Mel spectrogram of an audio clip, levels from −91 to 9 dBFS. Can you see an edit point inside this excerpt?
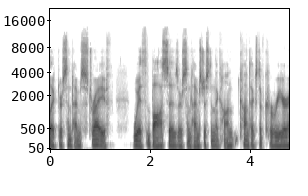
no; 0 cuts

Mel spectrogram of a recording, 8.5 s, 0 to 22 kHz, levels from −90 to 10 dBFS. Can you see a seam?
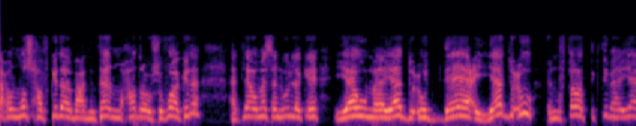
no; 0 cuts

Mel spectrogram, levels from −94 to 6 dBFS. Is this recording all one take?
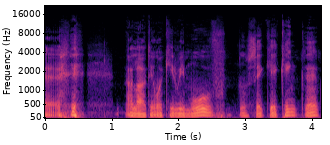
no; 1 cut; at 1.0 s

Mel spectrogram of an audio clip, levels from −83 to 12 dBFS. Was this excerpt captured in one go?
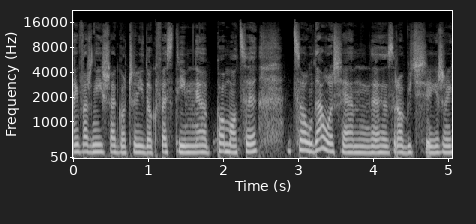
yes; 0 cuts

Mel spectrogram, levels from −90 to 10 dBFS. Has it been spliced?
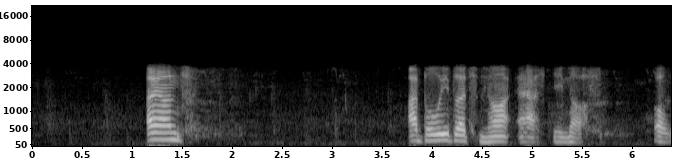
yes; 1 cut; at 5.1 s

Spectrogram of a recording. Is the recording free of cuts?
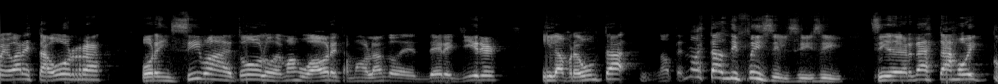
yes; 0 cuts

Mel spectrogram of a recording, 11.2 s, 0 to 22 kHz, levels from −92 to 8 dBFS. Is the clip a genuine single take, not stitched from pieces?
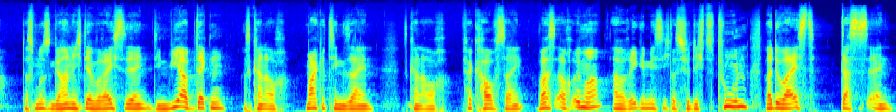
no; 1 cut; at 8.4 s

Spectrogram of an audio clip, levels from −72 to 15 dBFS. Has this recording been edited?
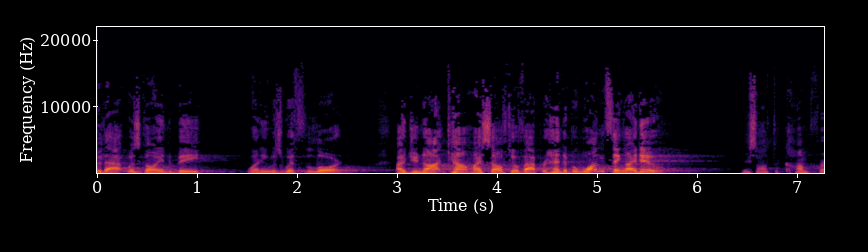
no; 0 cuts

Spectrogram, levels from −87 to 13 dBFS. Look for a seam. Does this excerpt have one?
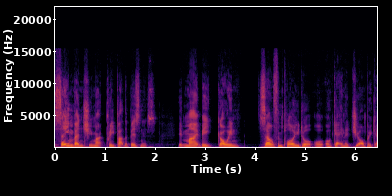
no; 0 cuts

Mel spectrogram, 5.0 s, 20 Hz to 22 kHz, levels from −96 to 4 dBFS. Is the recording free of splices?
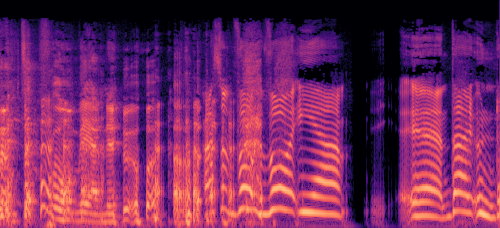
yes; 0 cuts

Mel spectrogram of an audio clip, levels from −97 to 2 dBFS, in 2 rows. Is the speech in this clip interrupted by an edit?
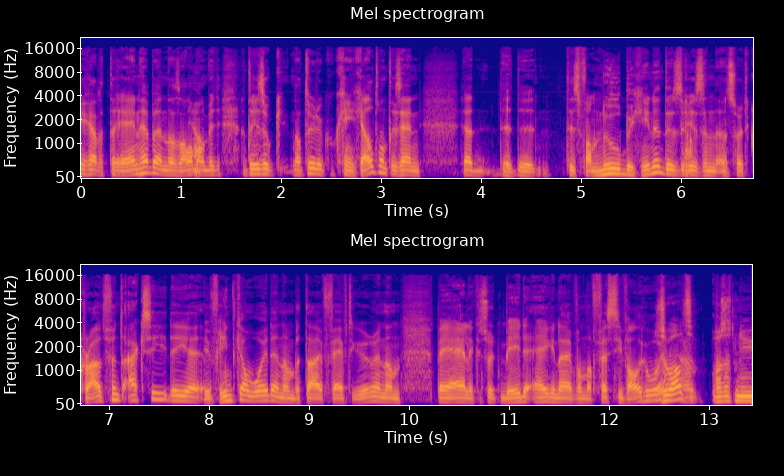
yes; 1 cut; at 8.0 s

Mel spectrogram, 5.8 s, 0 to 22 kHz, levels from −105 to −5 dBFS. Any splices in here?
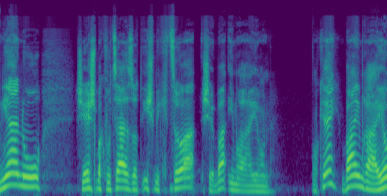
no; 0 cuts

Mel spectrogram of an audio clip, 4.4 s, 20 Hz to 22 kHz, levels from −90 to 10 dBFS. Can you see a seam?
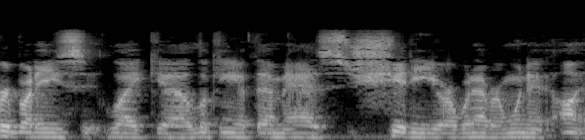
no; 0 cuts

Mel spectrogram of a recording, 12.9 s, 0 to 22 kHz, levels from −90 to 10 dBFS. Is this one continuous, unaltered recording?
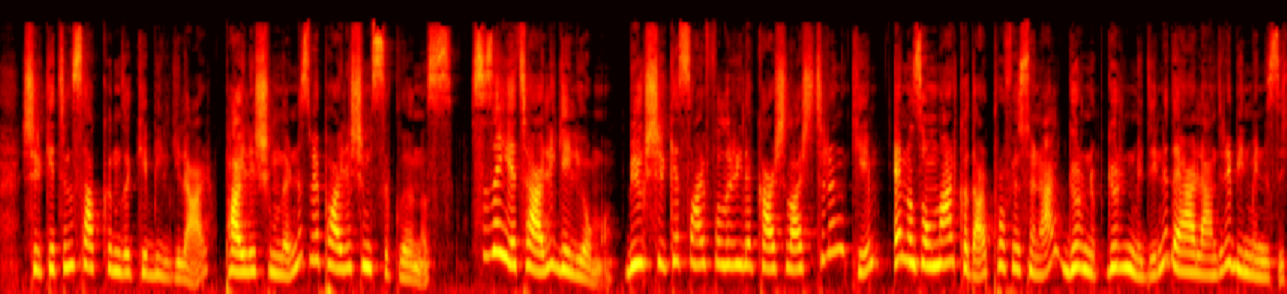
no; 3 cuts; at 2.2 s, 4.6 s, 6.2 s

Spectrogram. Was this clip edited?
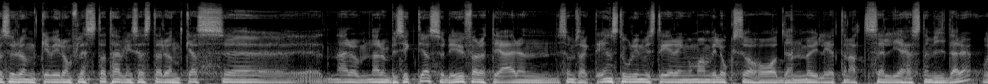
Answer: no; 0 cuts

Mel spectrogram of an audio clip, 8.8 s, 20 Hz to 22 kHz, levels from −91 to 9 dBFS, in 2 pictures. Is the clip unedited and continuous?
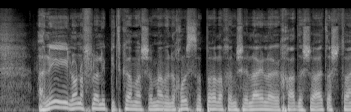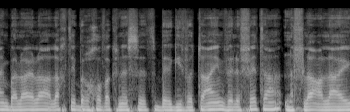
yes; 0 cuts

